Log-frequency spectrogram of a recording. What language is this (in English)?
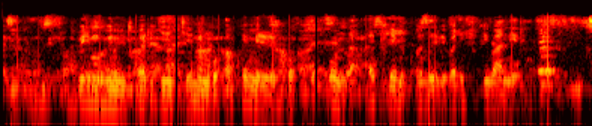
Kinyarwanda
